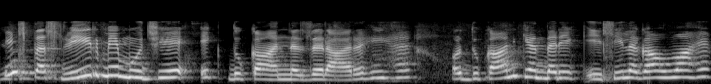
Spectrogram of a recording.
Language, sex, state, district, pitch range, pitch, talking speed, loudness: Hindi, female, Rajasthan, Jaipur, 255-320 Hz, 295 Hz, 160 wpm, -13 LUFS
